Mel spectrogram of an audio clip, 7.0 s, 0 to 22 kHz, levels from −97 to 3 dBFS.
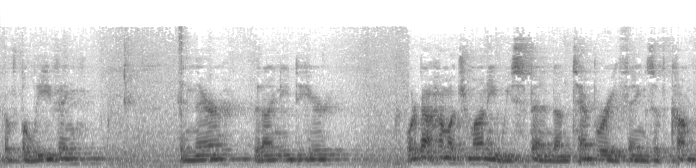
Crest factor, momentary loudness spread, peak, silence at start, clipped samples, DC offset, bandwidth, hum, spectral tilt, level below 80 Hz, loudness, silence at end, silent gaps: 16 dB; 15 LU; -12 dBFS; 0 s; under 0.1%; under 0.1%; 11.5 kHz; none; -6.5 dB/octave; -58 dBFS; -29 LUFS; 0 s; none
